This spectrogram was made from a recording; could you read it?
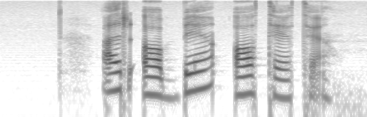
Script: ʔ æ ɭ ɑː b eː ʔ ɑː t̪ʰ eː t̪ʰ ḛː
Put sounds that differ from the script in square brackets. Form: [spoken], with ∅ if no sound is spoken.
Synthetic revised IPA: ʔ æ [ɾ] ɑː b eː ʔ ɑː t̪ʰ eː t̪ʰ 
